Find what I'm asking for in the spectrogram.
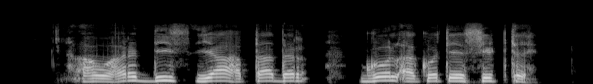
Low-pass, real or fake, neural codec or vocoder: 7.2 kHz; real; none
